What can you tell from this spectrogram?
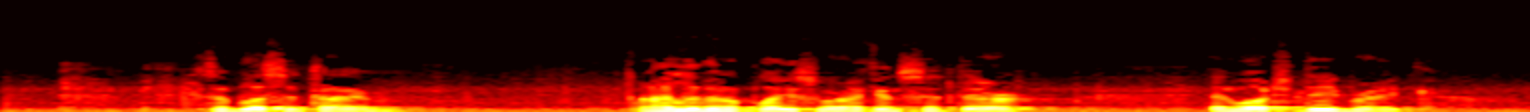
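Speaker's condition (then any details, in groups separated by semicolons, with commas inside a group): Parkinson's disease; sleep disrupted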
